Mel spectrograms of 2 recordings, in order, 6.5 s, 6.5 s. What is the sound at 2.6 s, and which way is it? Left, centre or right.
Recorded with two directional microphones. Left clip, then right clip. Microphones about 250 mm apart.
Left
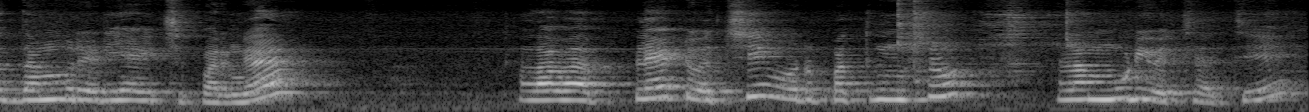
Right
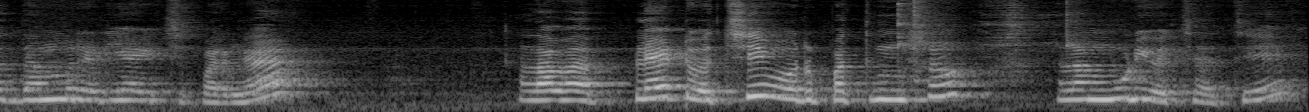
A woman's voice, centre.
